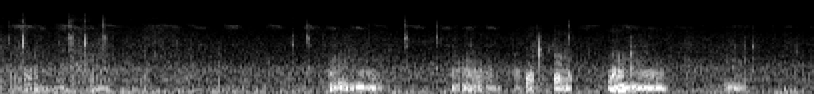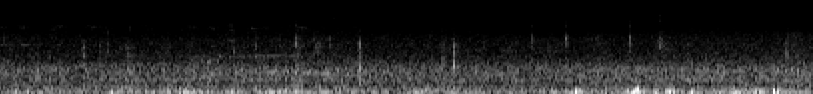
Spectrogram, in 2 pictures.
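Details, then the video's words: Seven-week-old Biewer Yorkshire Terrier and Golddust Yorkshire Terrier pups, five of them named Tuurke, Jay Jay, Chibi, Mila and Flavie, playing together; short yips and growly bursts around two to four seconds, then softer scuffling noise. "Biewer en Golddust pups spelen"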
